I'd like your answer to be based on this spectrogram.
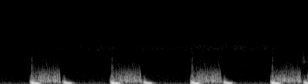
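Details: Heart sounds in an OSCE exam, patient rolled onto left side: regular beat at about 75 a minute with a blowing murmur filling the gap between the two heart sounds, a pansystolic murmur of mitral regurgitation.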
